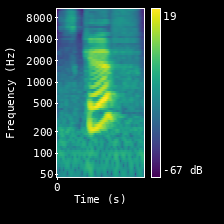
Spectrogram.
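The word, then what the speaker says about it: كاف: Kef, pas qaf. Oui, ça c'est kef et non qaf.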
